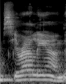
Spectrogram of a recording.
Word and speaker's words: Sierra Leone: And you also talked about your trip to Sierra Leone. Mm. Am I saying it correctly? – Yeah, Sierra Leone, that's right.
